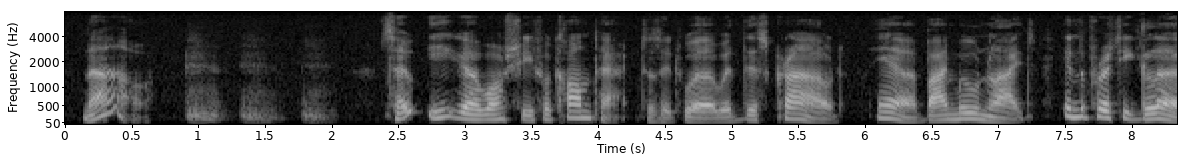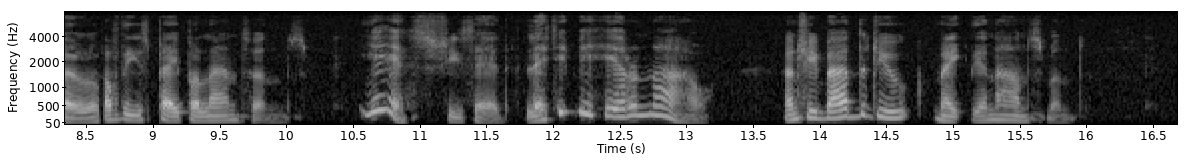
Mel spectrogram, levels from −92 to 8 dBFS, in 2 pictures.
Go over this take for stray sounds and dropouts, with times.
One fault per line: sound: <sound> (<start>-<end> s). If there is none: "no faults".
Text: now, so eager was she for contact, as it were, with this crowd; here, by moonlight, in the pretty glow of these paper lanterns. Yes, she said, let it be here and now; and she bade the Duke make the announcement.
sound: throat clearing (0.9-2.1 s)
